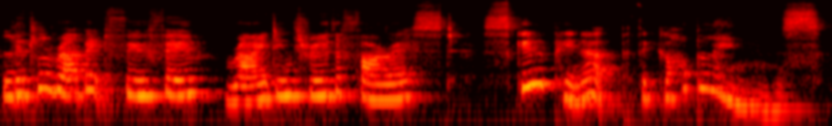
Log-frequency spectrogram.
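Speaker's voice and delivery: sing-song picture-book telling; storybook narration. Acted. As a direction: build the excitement for a child.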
